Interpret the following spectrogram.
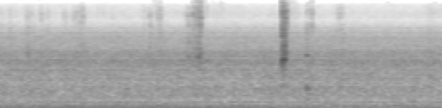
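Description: Quiet handling of waxed linen cord as it is tied into an overhand knot: a steady low hiss with two small clicks, one about two seconds in and a sharper one just before three seconds.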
